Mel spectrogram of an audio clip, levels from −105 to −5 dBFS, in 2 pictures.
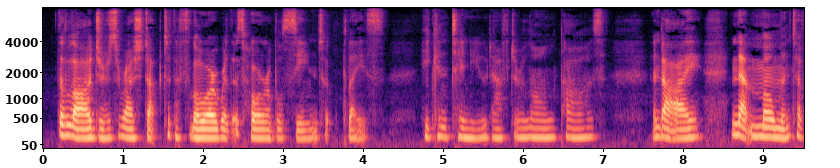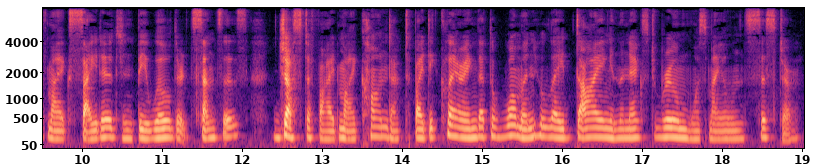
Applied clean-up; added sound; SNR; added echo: none; none; none; none.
